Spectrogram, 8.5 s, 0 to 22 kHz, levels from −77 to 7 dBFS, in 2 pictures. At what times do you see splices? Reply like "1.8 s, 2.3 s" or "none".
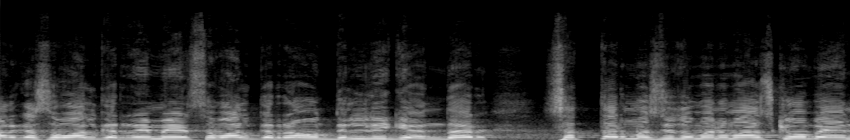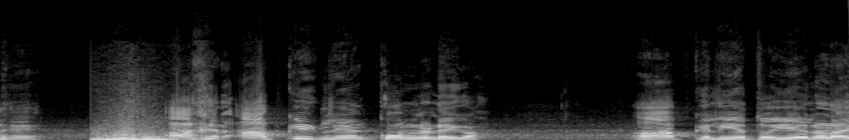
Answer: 5.0 s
